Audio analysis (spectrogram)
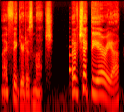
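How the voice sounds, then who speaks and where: A woman playing a cool, teasing, secretive investigator in a video game, measured and sly. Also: mid-range voice, sing-song, faint music behind, natural voice. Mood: coolly businesslike.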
